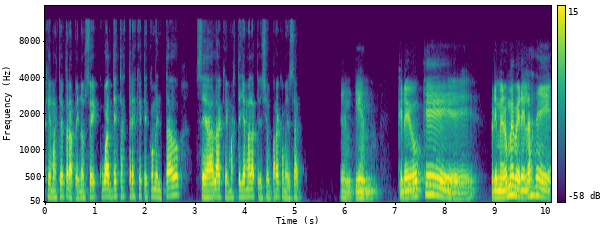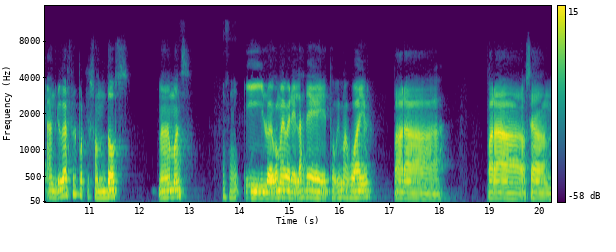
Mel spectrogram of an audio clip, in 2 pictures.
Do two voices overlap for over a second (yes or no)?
no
